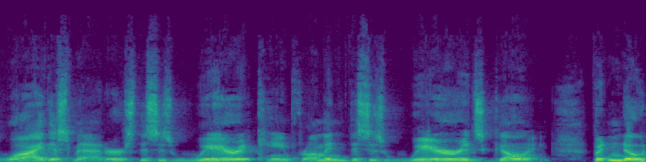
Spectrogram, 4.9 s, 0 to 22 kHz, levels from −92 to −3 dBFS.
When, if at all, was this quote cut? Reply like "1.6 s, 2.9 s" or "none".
none

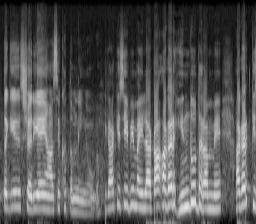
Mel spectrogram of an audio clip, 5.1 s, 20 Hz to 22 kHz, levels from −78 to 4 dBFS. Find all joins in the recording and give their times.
2.0 s

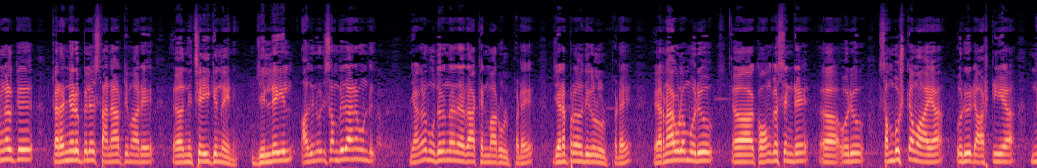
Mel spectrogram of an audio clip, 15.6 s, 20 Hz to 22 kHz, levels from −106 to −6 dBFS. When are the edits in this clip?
none

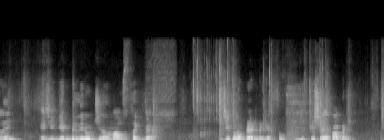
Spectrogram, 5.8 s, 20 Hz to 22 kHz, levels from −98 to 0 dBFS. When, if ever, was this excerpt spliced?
none

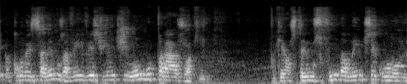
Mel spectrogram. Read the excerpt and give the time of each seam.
none

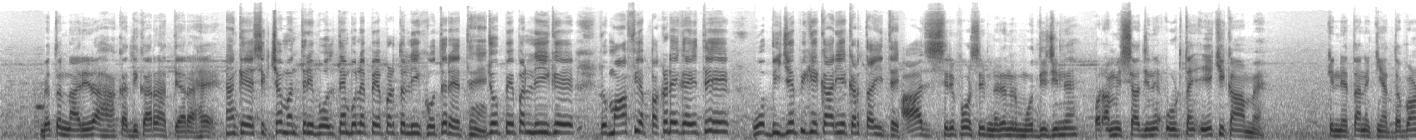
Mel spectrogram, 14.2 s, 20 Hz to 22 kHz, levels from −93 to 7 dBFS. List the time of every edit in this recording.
2.3 s, 4.8 s, 9.0 s

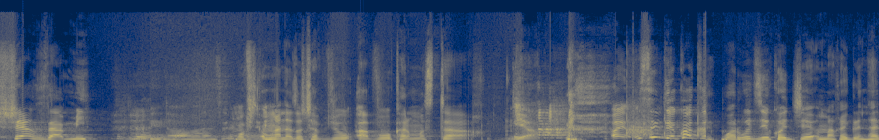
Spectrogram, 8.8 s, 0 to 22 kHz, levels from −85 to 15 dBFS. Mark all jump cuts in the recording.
1.5 s, 7.0 s

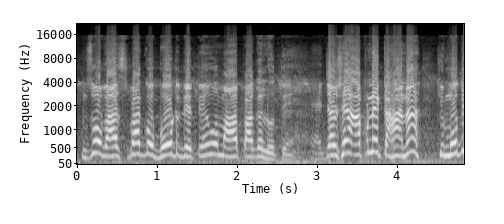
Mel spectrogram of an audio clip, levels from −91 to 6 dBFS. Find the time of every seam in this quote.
3.0 s

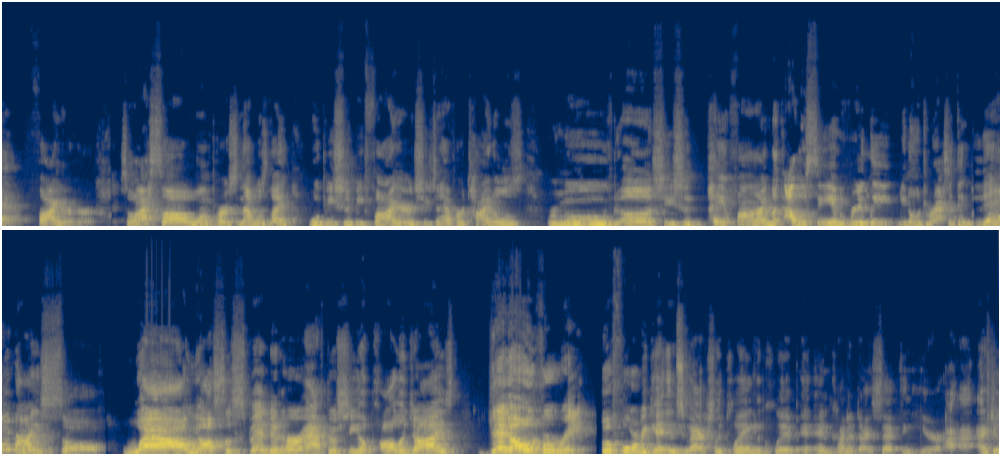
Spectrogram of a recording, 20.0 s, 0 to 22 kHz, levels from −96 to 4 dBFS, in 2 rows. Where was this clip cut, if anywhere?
1.1 s, 9.7 s, 11.1 s, 15.9 s

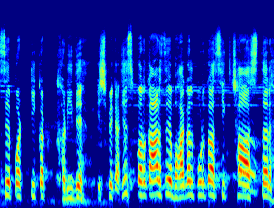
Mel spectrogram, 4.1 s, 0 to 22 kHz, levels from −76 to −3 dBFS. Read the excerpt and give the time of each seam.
1.9 s

